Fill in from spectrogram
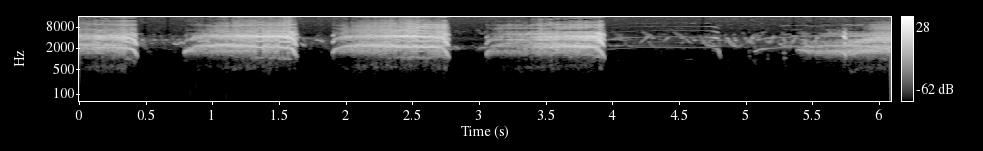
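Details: Falcons at their nest in the Barycz Valley, Poland, during feeding: four loud, harsh, drawn-out screeches, each about a second long with short gaps, followed by fainter thin calls.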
